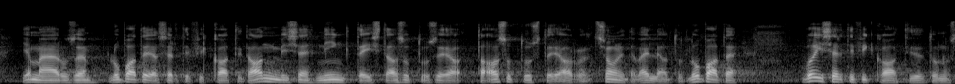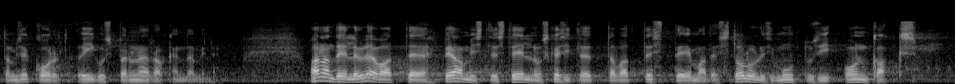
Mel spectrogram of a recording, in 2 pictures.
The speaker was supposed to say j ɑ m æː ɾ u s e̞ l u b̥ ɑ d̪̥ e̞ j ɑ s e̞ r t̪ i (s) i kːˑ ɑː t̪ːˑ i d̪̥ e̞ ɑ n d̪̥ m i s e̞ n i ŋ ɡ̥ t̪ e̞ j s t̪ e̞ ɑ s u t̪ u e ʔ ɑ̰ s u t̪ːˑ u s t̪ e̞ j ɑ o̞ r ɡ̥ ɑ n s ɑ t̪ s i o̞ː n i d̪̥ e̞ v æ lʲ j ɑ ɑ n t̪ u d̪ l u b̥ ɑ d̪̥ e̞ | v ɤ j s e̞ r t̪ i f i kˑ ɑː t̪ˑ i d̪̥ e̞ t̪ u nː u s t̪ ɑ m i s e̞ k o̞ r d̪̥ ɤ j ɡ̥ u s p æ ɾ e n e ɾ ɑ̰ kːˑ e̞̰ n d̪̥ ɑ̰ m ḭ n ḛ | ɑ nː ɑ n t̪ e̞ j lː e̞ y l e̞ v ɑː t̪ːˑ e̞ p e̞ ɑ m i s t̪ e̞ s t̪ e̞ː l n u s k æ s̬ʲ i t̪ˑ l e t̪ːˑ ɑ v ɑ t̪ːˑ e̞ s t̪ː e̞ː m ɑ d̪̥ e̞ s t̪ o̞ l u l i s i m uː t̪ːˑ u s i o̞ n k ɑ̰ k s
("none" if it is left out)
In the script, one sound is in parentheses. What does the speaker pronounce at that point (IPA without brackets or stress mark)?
f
